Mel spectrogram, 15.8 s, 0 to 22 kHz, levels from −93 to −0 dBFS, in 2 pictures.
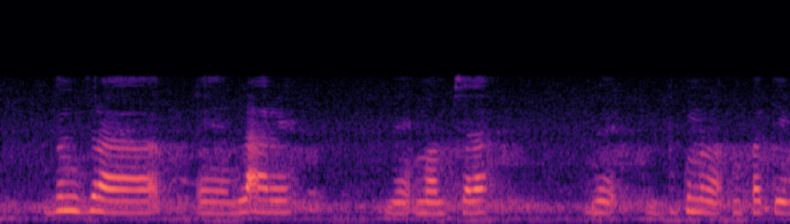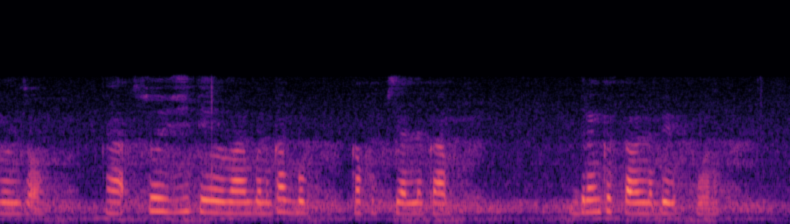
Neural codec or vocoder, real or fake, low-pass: none; real; 5.4 kHz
